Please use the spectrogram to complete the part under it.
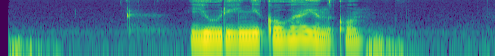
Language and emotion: Russian, neutral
